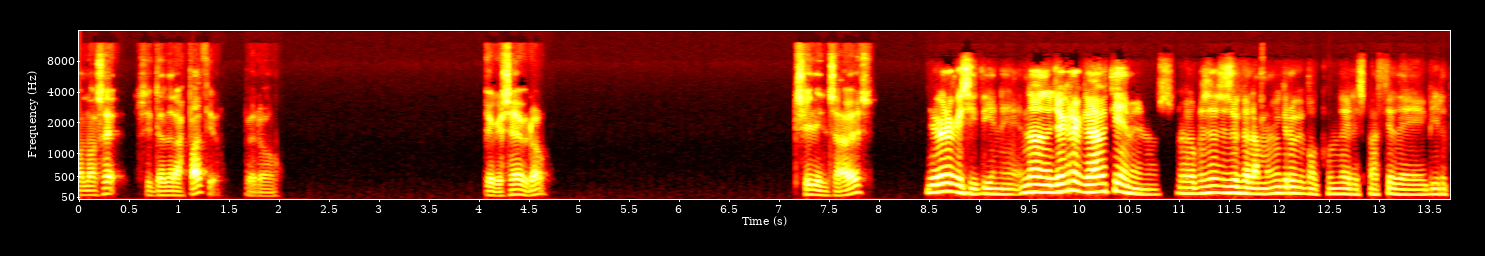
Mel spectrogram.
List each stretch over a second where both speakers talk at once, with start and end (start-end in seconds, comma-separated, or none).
none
